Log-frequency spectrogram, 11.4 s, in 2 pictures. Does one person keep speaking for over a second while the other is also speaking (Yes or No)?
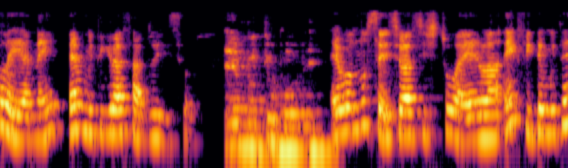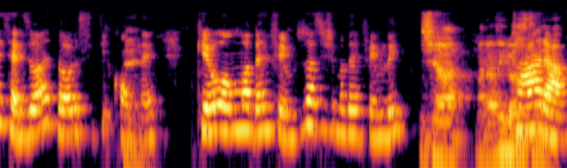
No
